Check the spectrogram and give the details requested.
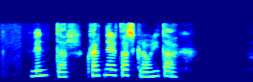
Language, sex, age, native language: Icelandic, female, 20-29, Icelandic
